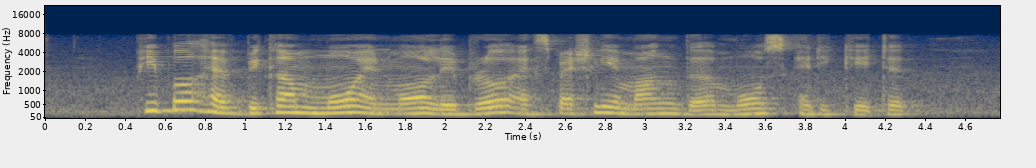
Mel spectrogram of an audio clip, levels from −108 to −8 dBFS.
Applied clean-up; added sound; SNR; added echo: none; none; none; none.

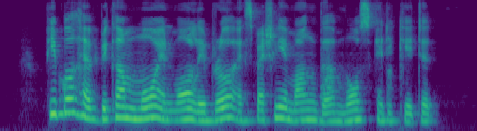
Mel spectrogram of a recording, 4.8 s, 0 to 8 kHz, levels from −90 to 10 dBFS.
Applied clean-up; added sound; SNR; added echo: neural mask model DeepFilterNet 3.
